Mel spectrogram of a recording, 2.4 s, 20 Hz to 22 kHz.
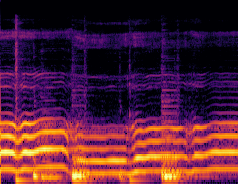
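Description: A woman's voice singing a wordless line of held notes that glide from one pitch to the next, with a Yamaha FX370C acoustic guitar accompanying her softly underneath.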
